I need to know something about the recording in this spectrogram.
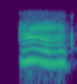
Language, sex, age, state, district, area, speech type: Odia, female, 60+, Odisha, Cuttack, urban, conversation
